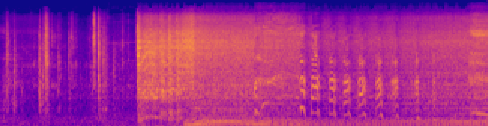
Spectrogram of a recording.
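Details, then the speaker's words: Chevy Express van after exhaust manifold replacement and a no-start traced to the keys: a few clicks, a short crank, it catches at once and settles to a smooth even idle, much quieter. "Wow, that sounds so much quieter. It actually sounds really nice. And that's not even the hush house is not even on it."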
